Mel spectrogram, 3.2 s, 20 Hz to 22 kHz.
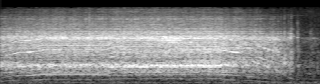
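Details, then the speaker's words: Sensored brushless motor in a waterproofed Axial SCX10 2012 Jeep Wrangler Rubicon, after about 10 minutes fully submerged, gives a smooth, steady high whine and a clean spin-down; it is fine now despite failing earlier when its sensor harness got wet. "more importantly the motor that failed yesterday uh with the uh the sensor harness getting wet that seems absolutely fine now"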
